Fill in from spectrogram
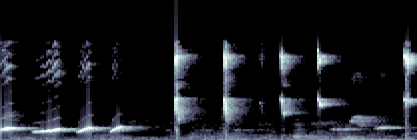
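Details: White-rumped shama song meant to trigger singing in other shamas: four clear rising whistles in quick succession, then sharp high ticking notes spaced about half a second apart, with a soft low rumble beneath.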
